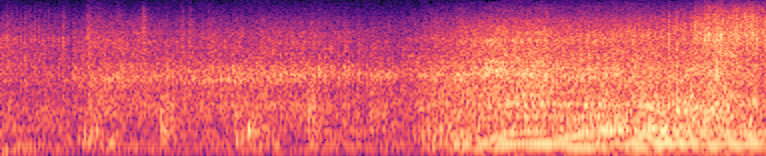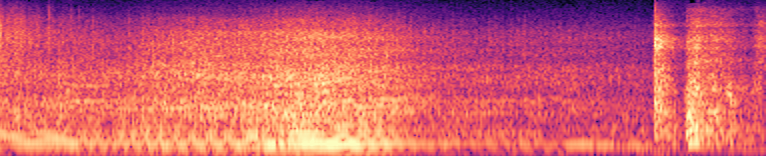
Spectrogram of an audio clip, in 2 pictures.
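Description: Car engine pulling away and driving off, its pitch rising and falling twice as it accelerates. A few sharp clicks come near the end.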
